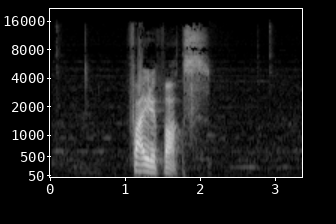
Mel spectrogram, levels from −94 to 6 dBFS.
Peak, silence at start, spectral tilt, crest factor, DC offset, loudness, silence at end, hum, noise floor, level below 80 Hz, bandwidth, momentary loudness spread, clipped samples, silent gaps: -2 dBFS; 1.1 s; -2.5 dB/octave; 22 dB; under 0.1%; -18 LUFS; 1.25 s; none; -67 dBFS; -74 dBFS; 16 kHz; 15 LU; under 0.1%; none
